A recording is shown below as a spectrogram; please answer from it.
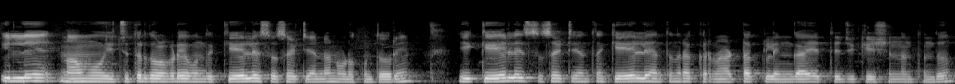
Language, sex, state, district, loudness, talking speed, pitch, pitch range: Kannada, male, Karnataka, Belgaum, -17 LUFS, 145 wpm, 135 Hz, 125-140 Hz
